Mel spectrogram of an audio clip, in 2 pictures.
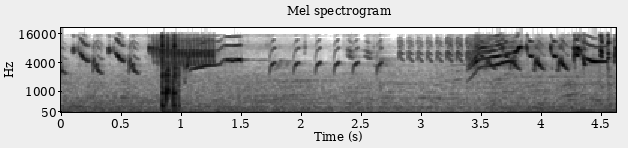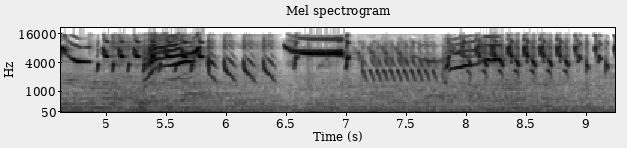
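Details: A pair of Himalayan goldfinches, male singing powerfully to the female, in a fast tinkling medley of high twitters, buzzy trills and sliding whistles in quick bursts, with one sharp click early on.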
